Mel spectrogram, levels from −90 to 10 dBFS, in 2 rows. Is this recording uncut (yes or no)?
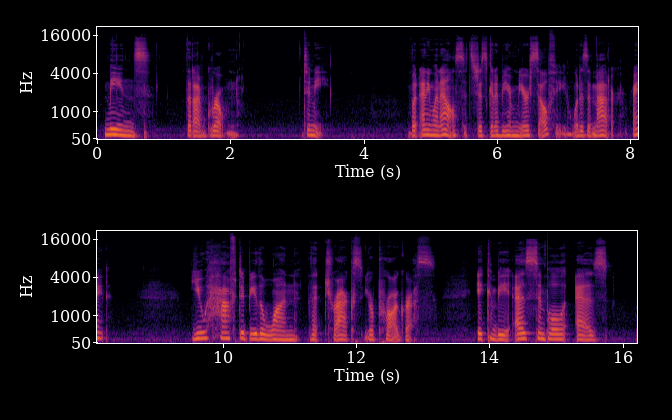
yes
